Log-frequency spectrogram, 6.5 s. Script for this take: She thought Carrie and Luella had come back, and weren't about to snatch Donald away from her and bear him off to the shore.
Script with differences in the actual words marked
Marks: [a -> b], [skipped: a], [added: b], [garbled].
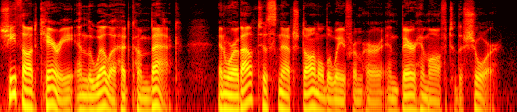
She thought Carrie and Luella had come back, and [weren't -> were] about to snatch Donald away from her and bear him off to the shore.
